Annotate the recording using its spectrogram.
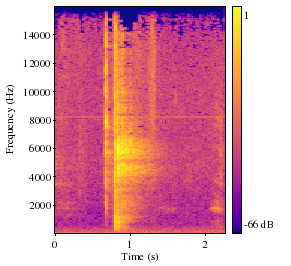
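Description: Two short clicks close together, under a second in, against quiet room tone in a pause of speech.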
